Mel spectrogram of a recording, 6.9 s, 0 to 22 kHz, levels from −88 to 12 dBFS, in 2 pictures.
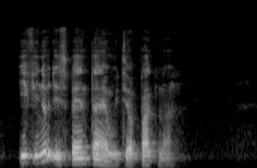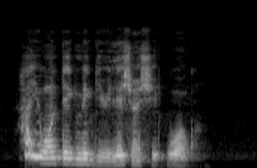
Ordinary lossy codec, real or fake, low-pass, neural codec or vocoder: MP3, 96 kbps; real; 10.8 kHz; none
